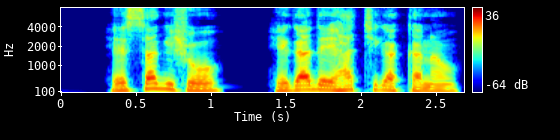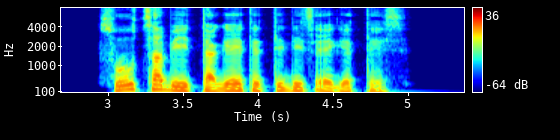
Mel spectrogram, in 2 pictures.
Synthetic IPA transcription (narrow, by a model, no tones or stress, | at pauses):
hɛsːɐɡɪʃɔ | hɛɡɐd̪ɛjɦɐt͡ʃːɪɡɐkːɐnɐw | suːt͡sːɐbiːt̪ːɐɡe̞ːt̪ɛt̪ːɪd̪ɪt͡sʼe̞̰ːɡɛt̪ːe̞̰ːs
